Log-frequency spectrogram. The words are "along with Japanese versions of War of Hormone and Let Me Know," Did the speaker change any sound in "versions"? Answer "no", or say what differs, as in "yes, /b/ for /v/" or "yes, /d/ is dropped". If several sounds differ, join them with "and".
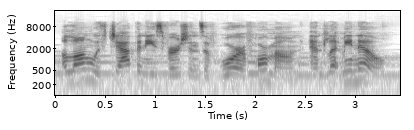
no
